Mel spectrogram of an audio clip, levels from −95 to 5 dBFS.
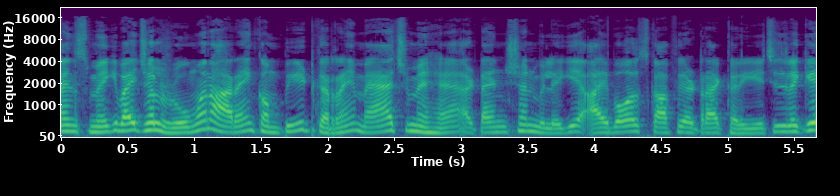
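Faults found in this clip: Periodic USB or driver dropouts in speech: ticks every 1.0 s, about seven, from 0.11 s to 5.1 s. Well under a millisecond skipped each time, not silence-filled. Strict one-second spacing and audibility only during signal separate it from random network packet loss.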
